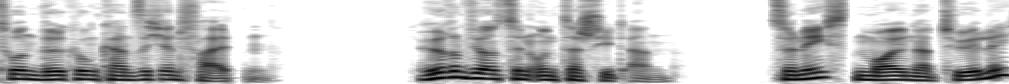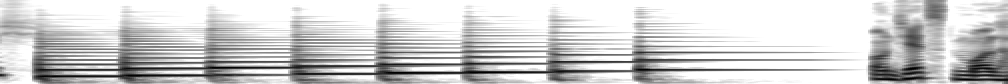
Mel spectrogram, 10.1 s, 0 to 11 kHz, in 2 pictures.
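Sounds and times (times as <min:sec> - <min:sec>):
piano playing a scale: 0:05.2 - 0:09.4.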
